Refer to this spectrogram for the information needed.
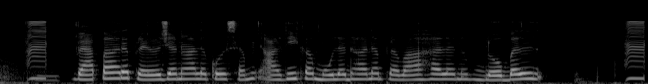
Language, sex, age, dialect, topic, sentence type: Telugu, female, 18-24, Southern, banking, statement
